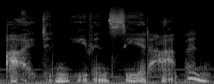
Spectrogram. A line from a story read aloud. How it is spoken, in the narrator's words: she whispered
